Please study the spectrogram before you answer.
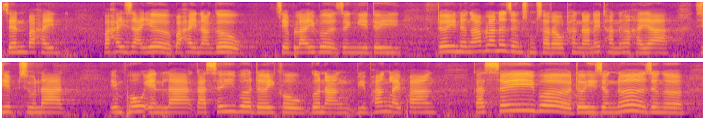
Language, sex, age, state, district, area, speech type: Bodo, female, 30-45, Assam, Chirang, rural, spontaneous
